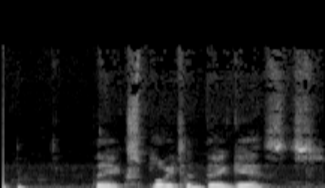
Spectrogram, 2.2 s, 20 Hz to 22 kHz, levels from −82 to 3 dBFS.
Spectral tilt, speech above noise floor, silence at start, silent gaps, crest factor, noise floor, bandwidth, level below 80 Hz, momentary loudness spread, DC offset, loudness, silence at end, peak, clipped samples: -6.5 dB/octave; 19 dB; 0 s; none; 18 dB; -40 dBFS; 16.5 kHz; -52 dBFS; 12 LU; under 0.1%; -22 LUFS; 0.1 s; -6 dBFS; under 0.1%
